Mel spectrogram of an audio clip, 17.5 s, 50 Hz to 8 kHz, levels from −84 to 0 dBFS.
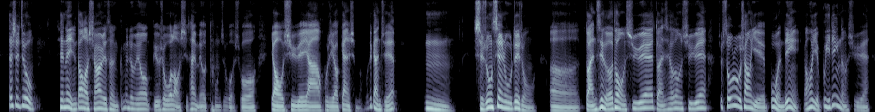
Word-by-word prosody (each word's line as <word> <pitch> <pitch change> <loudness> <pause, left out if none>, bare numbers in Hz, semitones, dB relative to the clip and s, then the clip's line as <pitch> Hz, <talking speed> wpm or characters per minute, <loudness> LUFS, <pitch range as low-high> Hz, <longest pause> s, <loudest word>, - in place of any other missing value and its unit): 但 220 - -1
是 230 0 0
就 200 -9 0 0.4
现 185 0 0
在 185 -1 +5
已 - - +5
经 135 -1 -1
到 165 +3 +2
了 150 -2 +3
12 150 +2 +2
月 140 - +1
份， 120 -5 -4
根 155 - -13
本 170 - -6
就 150 - -3
没 135 - -3
有 135 0 -1
比 110 -2 -9
如 115 - -3
说 130 +1 -3
我 125 +1 -1
老 105 -5 -2
师， 95 - -7
他 140 +5 -3
也 - - -1
没 100 -5 -6
有 105 0 -4
通 105 0 -11
知 110 +1 -17
我 95 -3 -10
说 95 +1 -4 0.3
要 110 -5 +4
续 105 +4 +1
约 110 0 +2
呀， 100 -2 +4
或 100 +3 -8
者 105 - -3
要 105 -1 0
干 115 +1 -1
什 95 - -5
么。 85 -1 -17
我 - - -20
就 215 - -5
感 160 -11 +2
觉， 115 +6 -1 0.6
嗯， 125 - +1 0.4
始 140 - +5
终 180 +6 +6
陷 195 +3 +7
入 160 -4 +2
这 165 +1 +5
种， 95 -8 -5 0.3
呃， 95 -2 -3
短 115 +1 +4
期 185 +8 +4
合 140 -2 +2
同 150 -7 +2
续 130 +5 +1
约， 165 +3 +2
短 130 -8 -4
期 125 - -7
合 140 +1 -3
同 155 -1 -2
续 145 +1 -4
约， 160 +2 0 0.2
就 185 - -10
收 205 +4 0
入 225 -4 +1
上 175 -2 +1
也 95 -6 -1
不 95 - -4
稳 105 - 0
定， 175 - +1
然 135 - -6
后 190 +4 +1
也 140 -10 -1
不 200 - -5
一 180 - 0
定 235 -3 -2
能 110 -10 -5
续 115 0 -14
约， 95 -1 -6
130 Hz, 275 characters per minute, -25 LUFS, 105-160 Hz, 0.6 s, 陷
